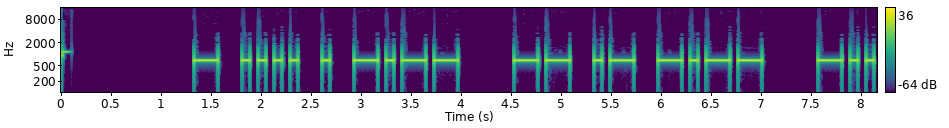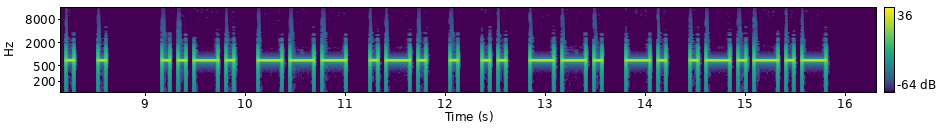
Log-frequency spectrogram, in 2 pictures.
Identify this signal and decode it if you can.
Morse code, heard as a keyed tone, about 15 wpm, 700 Hz. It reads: THEY MAY BE FOREIGN.
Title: Sentences from Top 1400 Words 15wpm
